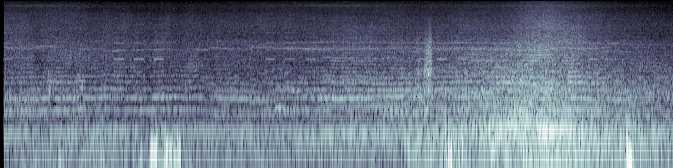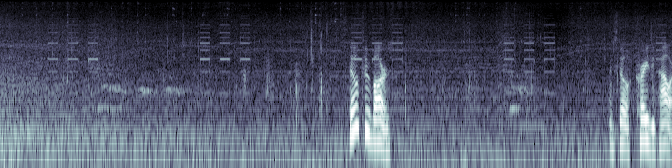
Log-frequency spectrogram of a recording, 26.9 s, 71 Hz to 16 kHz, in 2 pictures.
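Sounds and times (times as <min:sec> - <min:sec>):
drone whining buzz: 0:00.1 - 0:26.9.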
